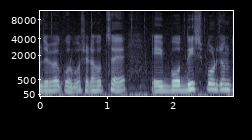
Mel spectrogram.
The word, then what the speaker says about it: বাদাংশ্চ: ঠিক আছে, এরপর বাদাংশ, তালব্যস্যটাকে আগে উচ্চারণ করে তারপরে চকে উচ্চারণ করছি, বাদাংশ।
